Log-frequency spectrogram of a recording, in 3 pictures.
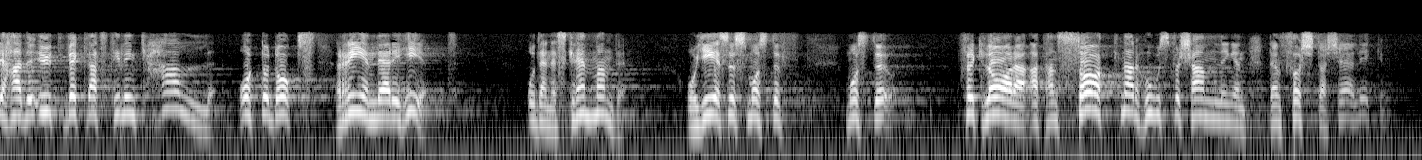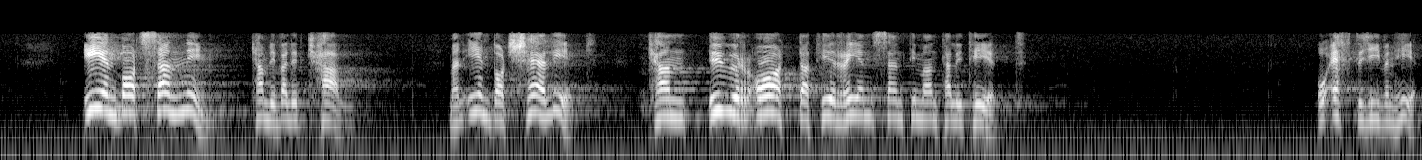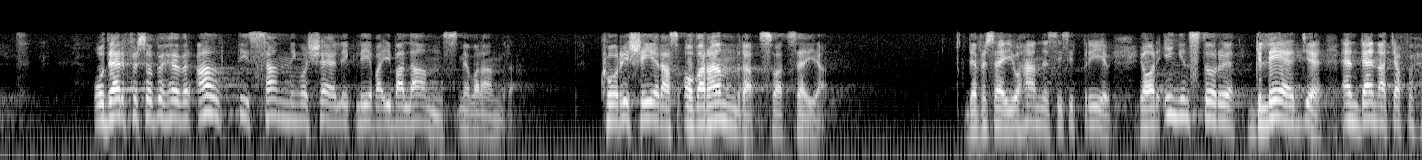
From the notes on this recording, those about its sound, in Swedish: Inspelad i Saronkyrkan, G&#154;teborg 1984-11-11.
